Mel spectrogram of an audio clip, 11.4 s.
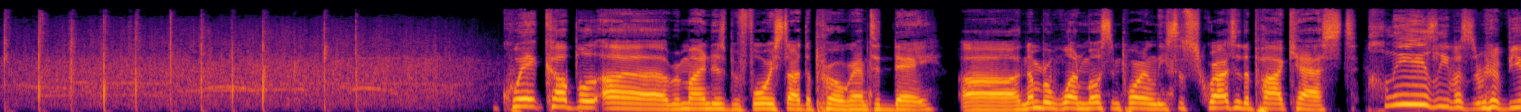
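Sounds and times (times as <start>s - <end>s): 
clapping applause: 0.0s - 3.8s
speech: 3.8s - 11.4s.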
